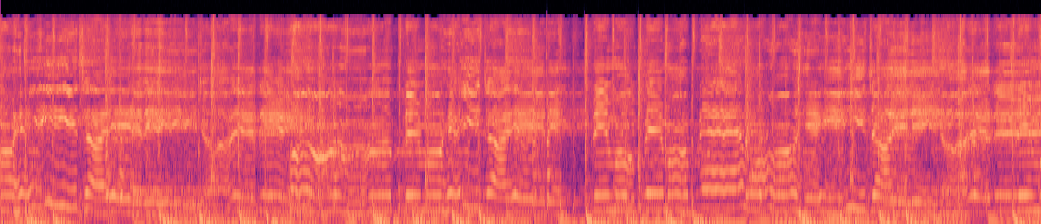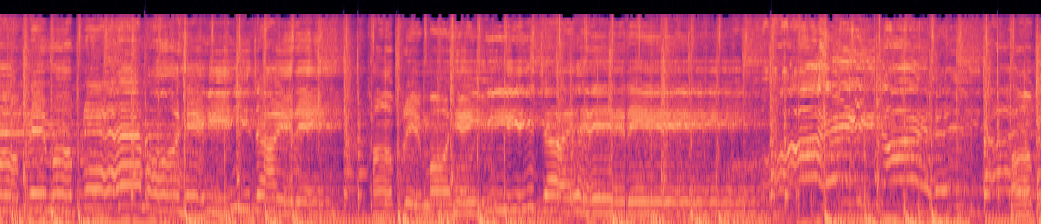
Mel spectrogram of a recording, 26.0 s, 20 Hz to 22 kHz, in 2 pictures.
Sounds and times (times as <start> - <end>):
Music of Bollywood: 0.0 - 26.0
Singing: 0.0 - 26.0.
